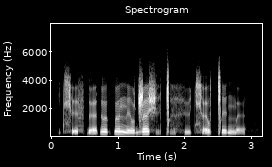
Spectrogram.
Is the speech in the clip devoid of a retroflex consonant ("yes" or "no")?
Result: no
